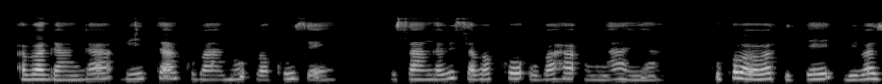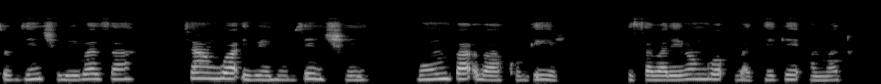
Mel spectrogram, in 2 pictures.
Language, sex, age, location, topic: Kinyarwanda, female, 18-24, Kigali, health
